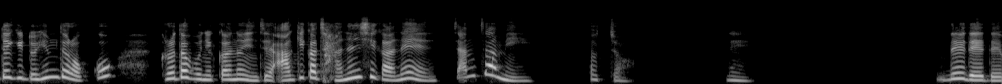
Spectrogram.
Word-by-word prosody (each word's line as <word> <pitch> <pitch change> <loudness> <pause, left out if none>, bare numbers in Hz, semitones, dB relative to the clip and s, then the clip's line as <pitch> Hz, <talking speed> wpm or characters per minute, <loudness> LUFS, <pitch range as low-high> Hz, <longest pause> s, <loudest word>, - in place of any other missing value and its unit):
떼기도 295 -7 0
힘들었고 315 - 0 0.4
그러다 275 +3 +3
보니까는 225 -2 0
인제 190 -1 -3
아기가 215 - +2
자는 250 - 0
시간에 230 - -1 0.2
짬짬이 260 - -1 0.6
떴죠. 180 -8 -15 0.9
네. 180 -5 -11 1.8
네네네. 205 -6 +1
225 Hz, 200 characters per minute, -23 LUFS, 195-300 Hz, 1.8 s, 그러다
